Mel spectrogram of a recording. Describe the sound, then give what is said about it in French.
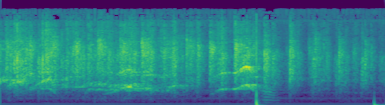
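A church audience applauds and cheers for the Lord. Loud, sustained clapping rises and dips in waves, with a few raised voices cheering over it, a couple of sharp thumps, and a gradual easing toward the end. “Waouh, est-ce qu'on peut acclamer pour le Seigneur? Est-ce qu'on peut acclamer?”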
